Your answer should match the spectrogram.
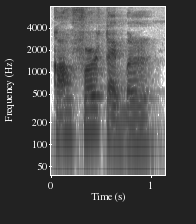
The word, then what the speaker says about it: comfortable: affixes do not affect the stress pattern is comfortable and wonderful. So it means that the affixes able and full, there will not be given any stress, but the stress is in the first syllable or in the stem, or yes, such comfortable. So the word stress is given in the word comfort, not able.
